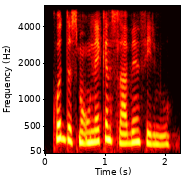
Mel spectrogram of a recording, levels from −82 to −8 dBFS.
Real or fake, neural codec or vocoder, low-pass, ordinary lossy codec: fake; codec, 24 kHz, 0.9 kbps, WavTokenizer, medium speech release version 1; 5.4 kHz; AAC, 32 kbps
